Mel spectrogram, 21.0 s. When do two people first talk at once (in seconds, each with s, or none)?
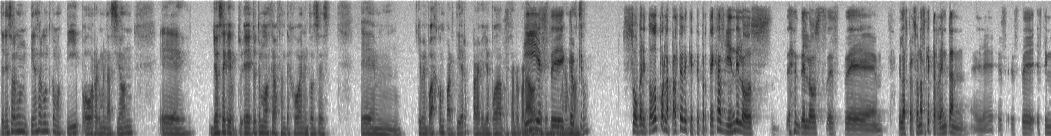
10.5 s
